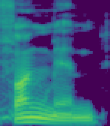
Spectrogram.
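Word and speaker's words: Feng Min: Like I ran into, I'm getting used to saying Fengmin. That's how you pronounce her name. Fengmin.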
